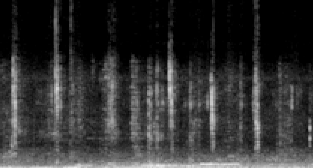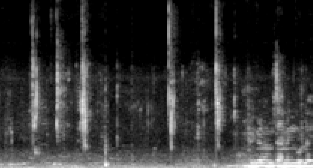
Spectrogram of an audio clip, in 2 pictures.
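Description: A person chewing a mouthful of rice and vegetables close to the microphone, with many short mouth clicks and smacks. Soft hums come through while chewing, and a longer hummed "mm" starts near the end.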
